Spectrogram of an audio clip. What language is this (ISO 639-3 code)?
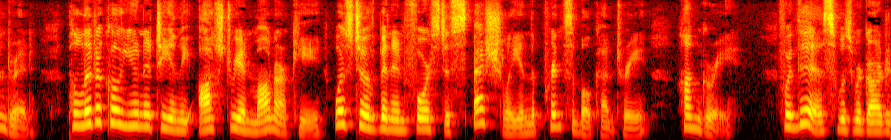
eng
